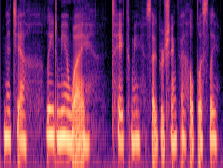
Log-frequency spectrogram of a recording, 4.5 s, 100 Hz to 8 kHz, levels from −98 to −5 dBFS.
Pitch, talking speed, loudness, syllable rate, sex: 210 Hz, 120 wpm, -22 LUFS, 4.3 syllables/s, female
